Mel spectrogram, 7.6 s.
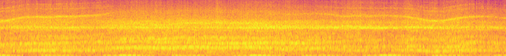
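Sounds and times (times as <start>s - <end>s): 
blizzard wind: 0.0s - 7.5s.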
